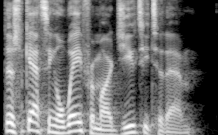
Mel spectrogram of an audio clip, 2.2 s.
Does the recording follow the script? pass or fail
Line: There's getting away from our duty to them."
pass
